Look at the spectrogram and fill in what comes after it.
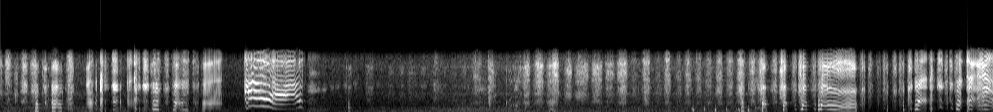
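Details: Infant crying: bursts of shrill, choppy crying with gasping breaths between, a quieter whimpering lull in the middle, then louder wails again.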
